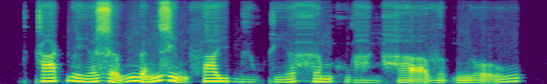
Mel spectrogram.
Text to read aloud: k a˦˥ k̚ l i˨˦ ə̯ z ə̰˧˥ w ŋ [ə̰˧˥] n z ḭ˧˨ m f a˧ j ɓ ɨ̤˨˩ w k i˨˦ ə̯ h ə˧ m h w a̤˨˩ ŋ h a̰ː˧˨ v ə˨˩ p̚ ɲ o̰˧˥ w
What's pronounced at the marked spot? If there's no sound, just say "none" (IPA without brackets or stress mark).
ə̰˧˥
